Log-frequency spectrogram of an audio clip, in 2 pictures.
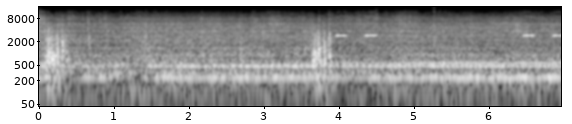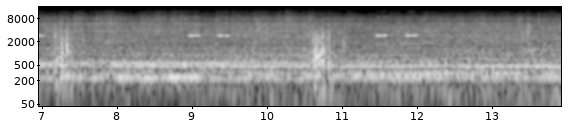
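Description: A plow blade scrapes and pushes snow.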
